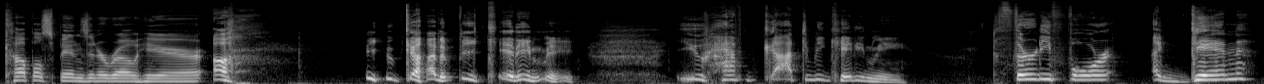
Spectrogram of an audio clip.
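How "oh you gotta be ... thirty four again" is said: high, incredulous protest; stunned, drawn-out outrage at the wheel; exasperated disbelief. Real, not acted. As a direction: cry out at rotten luck, pitch raised. Same number lands again, exasperated gambler.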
